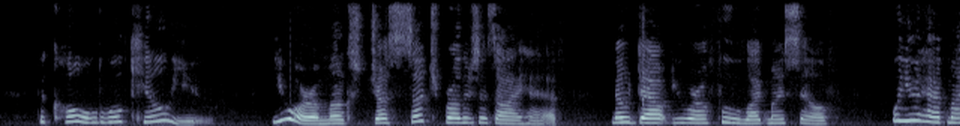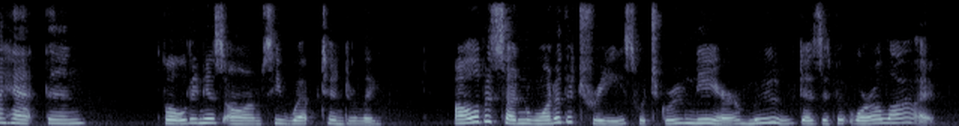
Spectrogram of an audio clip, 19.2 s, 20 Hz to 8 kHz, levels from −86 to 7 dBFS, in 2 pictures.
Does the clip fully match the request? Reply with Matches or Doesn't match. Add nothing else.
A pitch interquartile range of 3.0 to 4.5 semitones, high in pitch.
Doesn't match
